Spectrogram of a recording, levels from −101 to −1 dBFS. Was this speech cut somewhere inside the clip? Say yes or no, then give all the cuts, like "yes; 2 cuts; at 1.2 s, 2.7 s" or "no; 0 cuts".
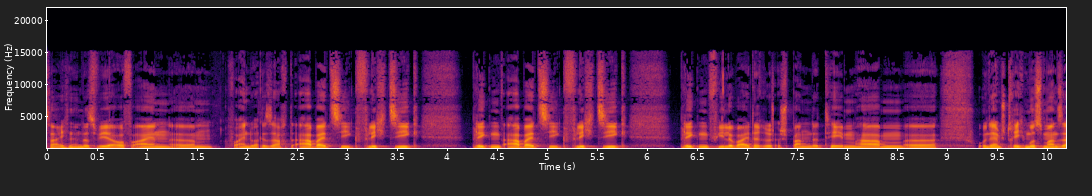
yes; 4 cuts; at 1.7 s, 2.1 s, 4.5 s, 7.3 s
